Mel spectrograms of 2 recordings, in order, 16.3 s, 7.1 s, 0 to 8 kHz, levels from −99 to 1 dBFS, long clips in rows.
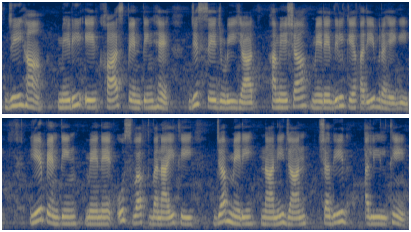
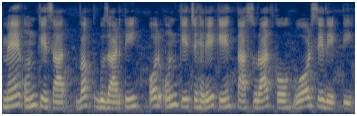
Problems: none marked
